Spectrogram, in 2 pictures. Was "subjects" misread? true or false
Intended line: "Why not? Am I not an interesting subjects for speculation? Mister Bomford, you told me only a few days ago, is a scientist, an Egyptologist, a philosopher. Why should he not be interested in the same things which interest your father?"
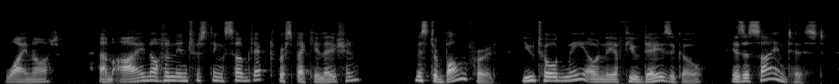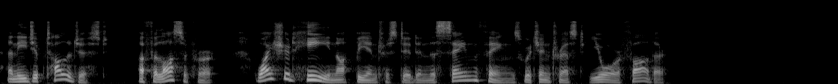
true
